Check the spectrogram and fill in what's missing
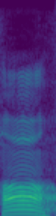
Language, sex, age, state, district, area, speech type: Odia, male, 30-45, Odisha, Kalahandi, rural, read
